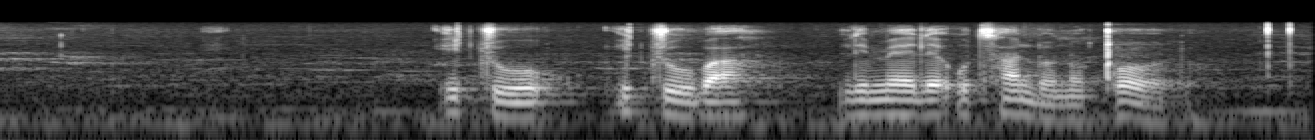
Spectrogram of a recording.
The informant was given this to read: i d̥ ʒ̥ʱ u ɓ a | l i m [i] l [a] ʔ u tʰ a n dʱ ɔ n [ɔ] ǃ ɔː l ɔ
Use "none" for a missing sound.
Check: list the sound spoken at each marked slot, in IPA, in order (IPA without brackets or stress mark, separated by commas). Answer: ɛ, ɛ, ɔ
